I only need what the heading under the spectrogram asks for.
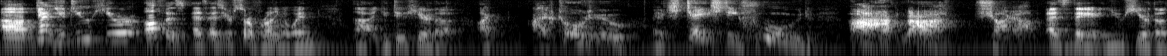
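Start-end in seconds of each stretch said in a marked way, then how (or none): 4.8-10.4 put-on ogre voice, far from natural voice. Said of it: "the two ogres, uh, talking behind you".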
